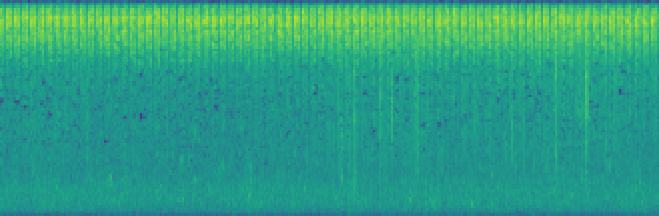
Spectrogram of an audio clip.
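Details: A nighttime riverside chorus of crickets forms an unbroken high-pitched pulsing trill over the wash of a flowing river and scattered sharp crackles from a campfire.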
